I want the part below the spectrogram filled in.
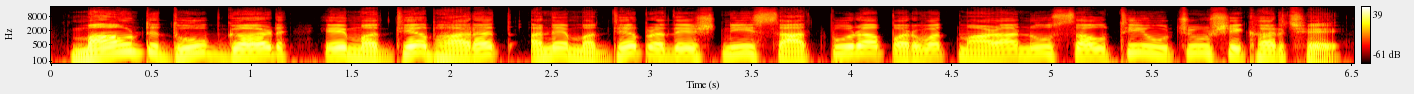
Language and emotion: Gujarati, neutral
